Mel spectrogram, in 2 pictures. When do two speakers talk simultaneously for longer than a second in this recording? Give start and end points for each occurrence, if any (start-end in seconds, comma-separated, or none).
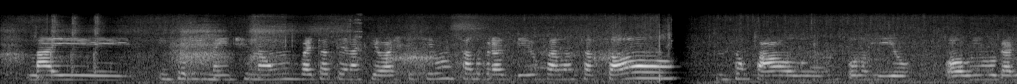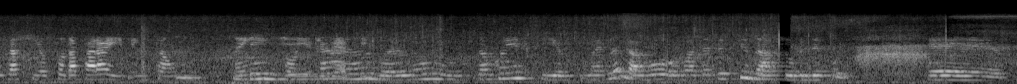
12.5-13.9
